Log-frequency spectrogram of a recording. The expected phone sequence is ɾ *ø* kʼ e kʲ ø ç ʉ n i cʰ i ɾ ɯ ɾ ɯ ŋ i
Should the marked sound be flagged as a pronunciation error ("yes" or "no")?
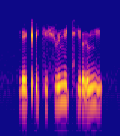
yes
